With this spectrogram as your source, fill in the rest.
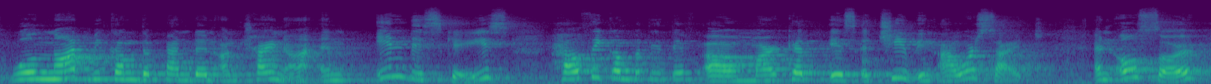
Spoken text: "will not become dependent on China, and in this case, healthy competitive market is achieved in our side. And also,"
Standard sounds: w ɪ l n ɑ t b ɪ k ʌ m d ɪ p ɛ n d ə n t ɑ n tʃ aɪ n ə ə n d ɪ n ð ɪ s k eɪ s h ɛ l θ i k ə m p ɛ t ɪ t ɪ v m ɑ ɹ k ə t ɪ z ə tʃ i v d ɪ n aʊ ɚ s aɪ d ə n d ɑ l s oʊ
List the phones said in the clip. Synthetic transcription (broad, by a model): w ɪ l n ɑ t b ɪ k ʌ m d ɪ p ɛ n d ə n t ɑ n tʃ aɪ n ə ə n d ɪ n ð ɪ s k eɪ s h ɛ l θ i k ə m p ɛ t ɪ t ɪ v m ɑ ɹ k ə t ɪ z ə tʃ i v d ɪ n aʊ ɚ s aɪ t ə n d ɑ l s oʊ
